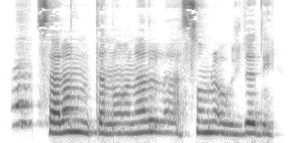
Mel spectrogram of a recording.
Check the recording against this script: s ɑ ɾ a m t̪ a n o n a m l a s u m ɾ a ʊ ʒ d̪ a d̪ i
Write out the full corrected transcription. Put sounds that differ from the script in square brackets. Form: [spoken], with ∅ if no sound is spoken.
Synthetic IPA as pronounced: s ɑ ɾ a [ŋ] t̪ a n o n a [∅] l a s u m ɾ a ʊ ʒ d̪ a d̪ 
